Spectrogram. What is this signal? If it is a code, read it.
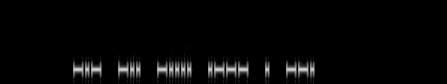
Morse code, heard as a keyed tone, about 40 wpm, spaced as for 29 wpm, 700 Hz. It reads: KD6JEG
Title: USA Call Signs - 6 Characters - 2x Character Spacing - 40wpm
